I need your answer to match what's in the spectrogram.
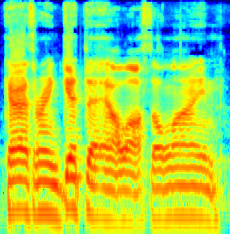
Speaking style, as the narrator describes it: Walter growled

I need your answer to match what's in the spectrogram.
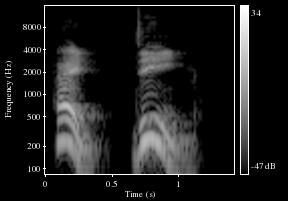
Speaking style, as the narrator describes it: called out

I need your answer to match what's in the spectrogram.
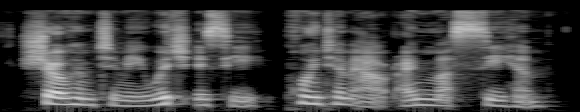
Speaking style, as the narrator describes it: exclaimed

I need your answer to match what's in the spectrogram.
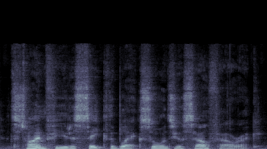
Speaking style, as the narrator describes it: said Arioch

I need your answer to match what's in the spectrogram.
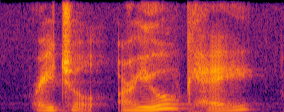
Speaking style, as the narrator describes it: Archie asked

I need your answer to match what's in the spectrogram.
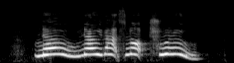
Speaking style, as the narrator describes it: I cried out

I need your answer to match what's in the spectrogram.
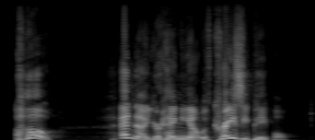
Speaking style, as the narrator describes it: she cried

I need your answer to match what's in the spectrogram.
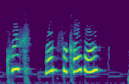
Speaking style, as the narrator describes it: cried

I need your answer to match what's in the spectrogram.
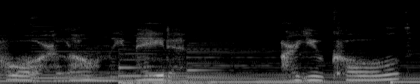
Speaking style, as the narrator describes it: His raspy voice sounded like the dry wind as he whispered to her

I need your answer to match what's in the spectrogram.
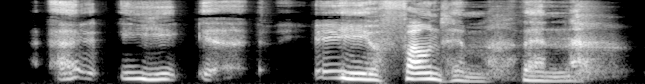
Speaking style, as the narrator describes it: He wheezed painfully

